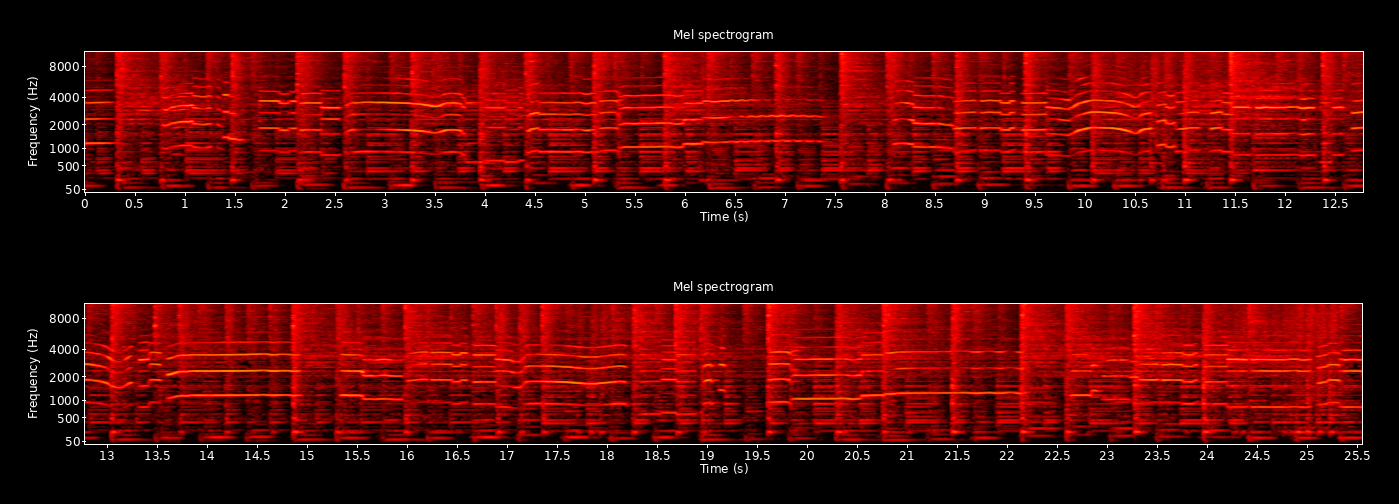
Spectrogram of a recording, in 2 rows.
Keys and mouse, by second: 1.1 Tab, 1.8 2, 1.9 click, 3.3 click, 4.0 click, 5.0 click, 5.7-6.2 drag, 7.3 click, 8.0 Tab, 8.8 shift+d, 9.6 r, 11.1 x, 11.8 KP_9, 11.9 KP_0, 12.3 Return, 13.2-15.1 drag, 15.3-17.3 middle drag, 18.4-19.7 drag, 20.5 shift+middle click, 21.0 click.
